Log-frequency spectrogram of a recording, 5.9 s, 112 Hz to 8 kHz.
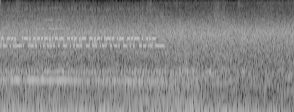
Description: RTTY (50 baud, 450 Hz shift), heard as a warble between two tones, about 1600 Hz centre, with radio static and the noise inside a bus. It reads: … EU NAO CONHECO TUA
